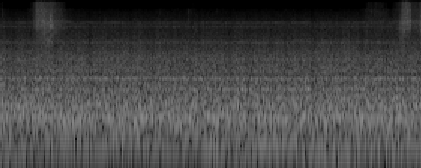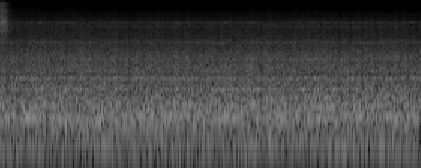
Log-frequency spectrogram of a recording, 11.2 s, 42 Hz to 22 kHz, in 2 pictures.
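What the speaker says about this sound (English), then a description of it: "Long, what I would presume, ethanol train." A long ethanol freight train in Train Sim World 2 rumbles past steadily, a continuous heavy rolling roar with faint higher metallic hiss bursts, loud and close throughout.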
